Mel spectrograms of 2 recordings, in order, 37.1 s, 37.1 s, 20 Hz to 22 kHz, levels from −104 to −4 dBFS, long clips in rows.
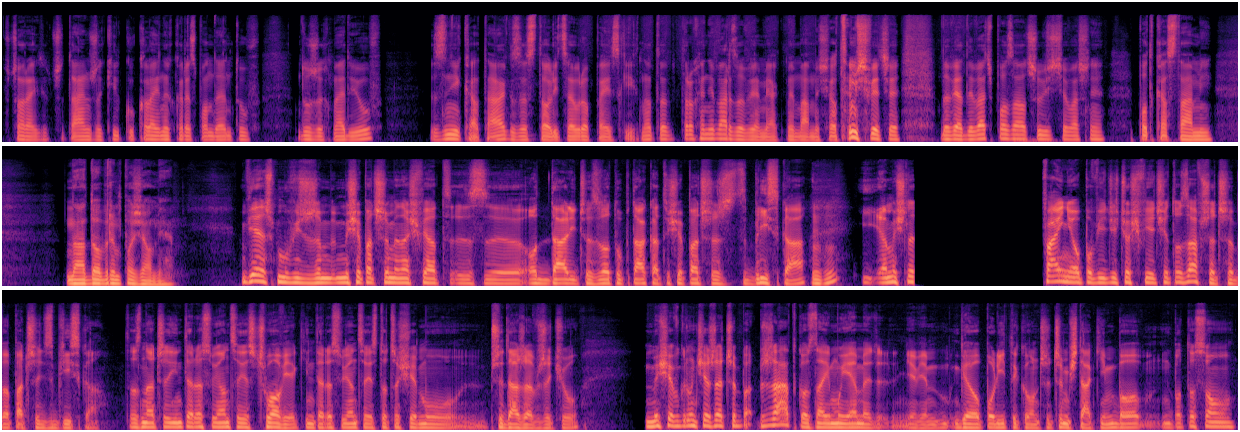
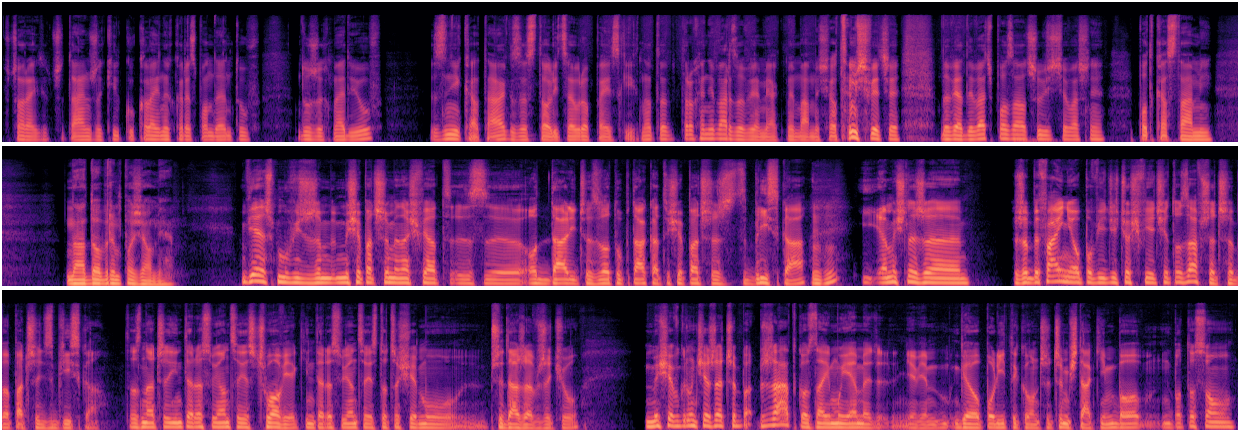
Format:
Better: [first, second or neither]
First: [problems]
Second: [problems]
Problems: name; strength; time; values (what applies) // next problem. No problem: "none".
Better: second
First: audio cutting out; at 21 s for 1.5 s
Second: none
